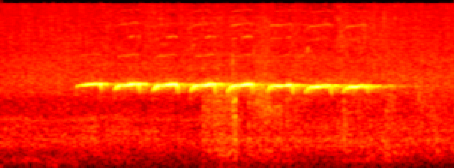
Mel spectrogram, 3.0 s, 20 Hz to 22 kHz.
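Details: Eurasian nuthatch song recorded 29 March 2023: a fast series of about ten clear, pure whistled notes on one high pitch, evenly repeated, over low background hiss.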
